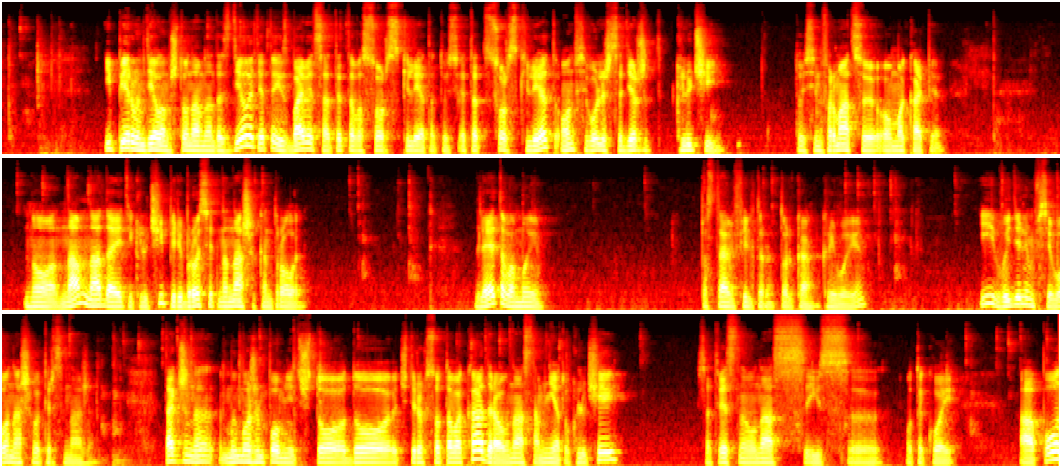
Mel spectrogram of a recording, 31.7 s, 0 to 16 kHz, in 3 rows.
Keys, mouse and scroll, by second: 2.0 alt+right click, 2.5 alt+middle click, 3.4 click, 10.7 alt+right click, 11.2 alt+middle click, 13.1 click, 14.0 click, 17.0-17.6 drag, 18.2 click, 19.0 alt+right click, 19.3 alt+right click, 20.1-20.6 drag, 21.0 f, 21.7 alt+right click, 22.4 alt+middle click, 22.7 alt+right click, 23.0 alt+click, 24.7-25.5 drag, 25.7 alt+middle click, 26.0 alt+right click, 26.2 alt+click, 26.6 alt+middle click, 27.5-29.0 drag, 29.4 alt+middle click, 29.7-30.8 alt+drag, 31.1 alt+right click, 31.3 alt+click.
